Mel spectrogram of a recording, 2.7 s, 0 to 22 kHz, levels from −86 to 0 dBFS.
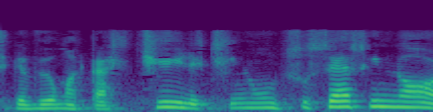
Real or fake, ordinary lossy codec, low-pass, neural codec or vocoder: fake; MP3, 32 kbps; 7.2 kHz; codec, 16 kHz, about 1 kbps, DyCAST, with the encoder's durations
